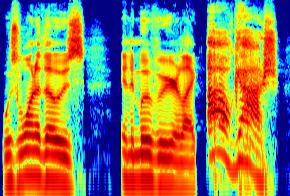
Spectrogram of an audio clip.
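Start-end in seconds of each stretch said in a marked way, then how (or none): 2.1-2.8 high-pitched startled exclamation; acted-out shock, pitched way up; shocked viewer. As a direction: gasp it out like a stunned moviegoer. Acts out a viewer's shocked reaction.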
